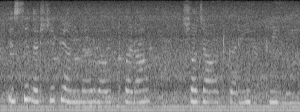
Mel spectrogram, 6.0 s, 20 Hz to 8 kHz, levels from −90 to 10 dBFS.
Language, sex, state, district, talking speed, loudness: Hindi, female, Rajasthan, Jaisalmer, 100 wpm, -16 LUFS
